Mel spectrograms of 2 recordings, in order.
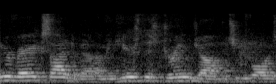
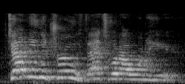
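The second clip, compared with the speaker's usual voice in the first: much higher, louder demanding king; 6 semitones higher, 6 dB louder than usual. Acted. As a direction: insist like an impatient king.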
